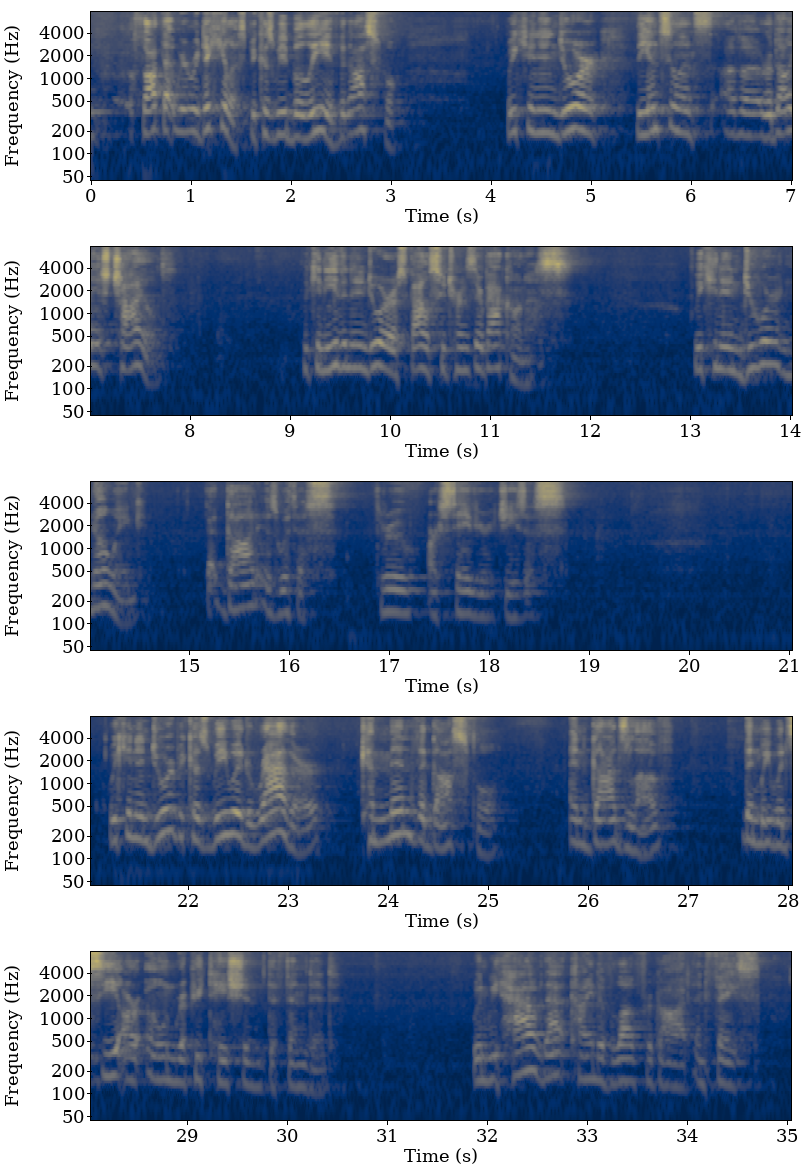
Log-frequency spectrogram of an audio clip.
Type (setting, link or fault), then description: setting, large echoing room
